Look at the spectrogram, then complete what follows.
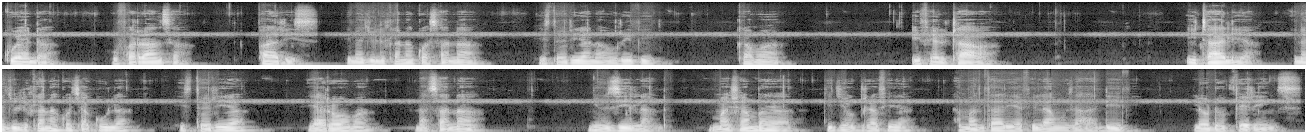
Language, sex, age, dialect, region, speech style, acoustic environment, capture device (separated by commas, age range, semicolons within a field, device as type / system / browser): Swahili, male, 25-34, Kenya - Mombasa, Kenya, relaxed; focused, nature; silence, mobile / Linux / Chrome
